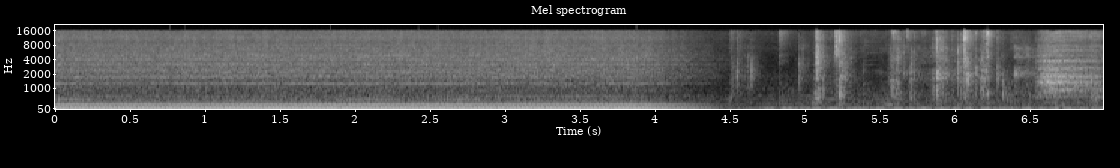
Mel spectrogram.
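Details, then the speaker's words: Vauxhall Cavalier Mk2 at idle after temporary weld repair of the silencer (small pinhole remaining): deep steady even burble about four seconds without puffing or ticking, then shut off; normal idle. "That's pretty good. It sounds alright. Well chuffed with that. As a temporary fix, that's alright."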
